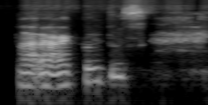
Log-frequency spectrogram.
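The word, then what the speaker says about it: παράκλητος: tradução do grego Paracletos, eu vou pronunciar assim, tá, irmãos? Paráclitos, que significa aquele que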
